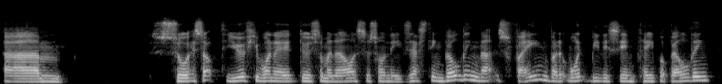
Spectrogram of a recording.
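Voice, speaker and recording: Speaking fairly quickly in a slightly high voice, a Glaswegian software trainer with a broad accent runs a laid-back online class by video call, narrating every step as he goes and fielding questions.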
